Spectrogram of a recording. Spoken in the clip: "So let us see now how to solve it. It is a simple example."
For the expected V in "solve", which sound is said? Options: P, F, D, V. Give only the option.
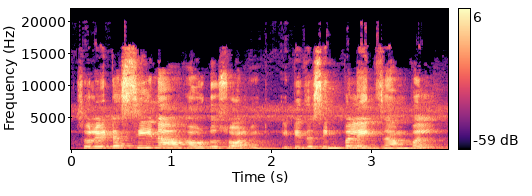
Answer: V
